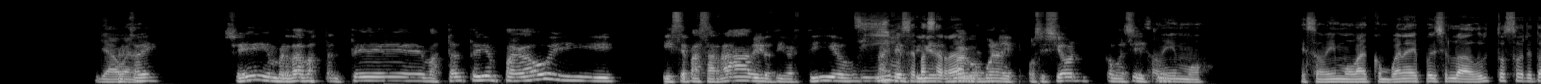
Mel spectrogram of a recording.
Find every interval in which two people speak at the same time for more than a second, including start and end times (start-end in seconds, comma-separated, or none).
8.5-9.8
